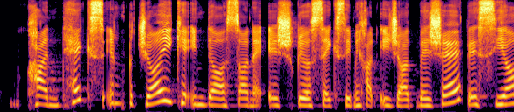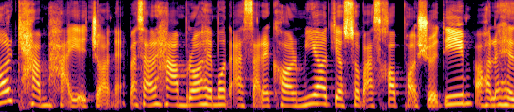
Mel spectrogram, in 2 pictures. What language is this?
Persian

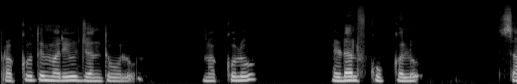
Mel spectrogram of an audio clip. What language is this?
Tulu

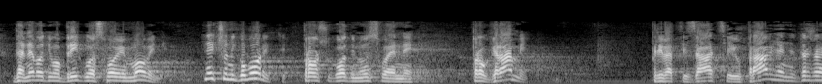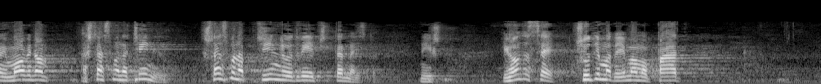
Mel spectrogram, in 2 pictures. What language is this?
Croatian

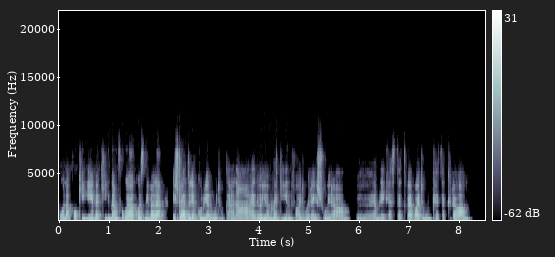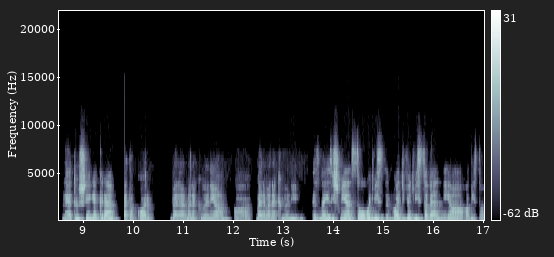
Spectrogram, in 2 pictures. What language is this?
Hungarian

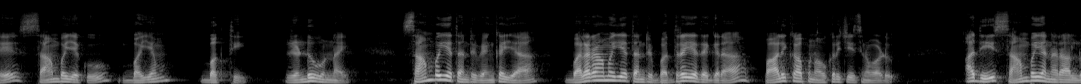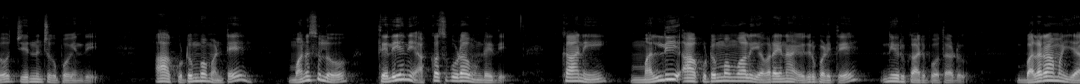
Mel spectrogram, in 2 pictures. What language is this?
Telugu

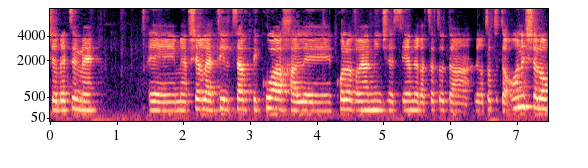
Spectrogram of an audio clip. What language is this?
Hebrew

